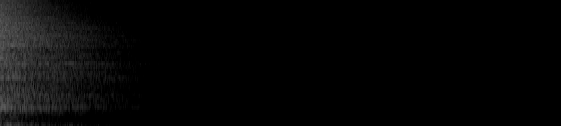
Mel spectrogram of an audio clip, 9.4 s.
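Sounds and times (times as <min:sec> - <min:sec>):
cymbals: 0:00.0 - 0:00.5
music: 0:00.0 - 0:02.1.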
